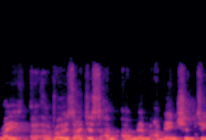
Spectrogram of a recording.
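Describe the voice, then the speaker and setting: The background is quiet. A man speaks at a high pitch. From New Zealand. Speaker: church pastor and video host. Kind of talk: interview chat and prayer. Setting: video call. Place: home room. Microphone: video call.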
